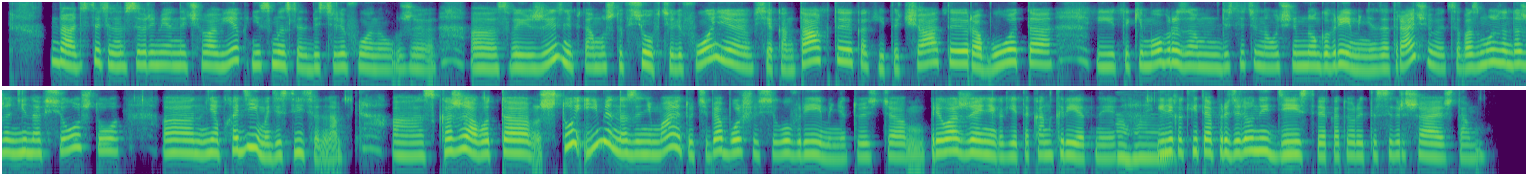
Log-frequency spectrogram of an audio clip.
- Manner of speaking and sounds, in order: other background noise
- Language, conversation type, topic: Russian, advice, Как и почему вы чаще всего теряете время в соцсетях и за телефоном?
